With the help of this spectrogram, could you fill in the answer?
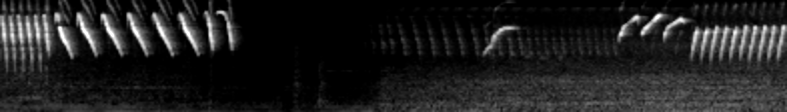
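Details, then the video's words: Singing Belgian canary: a rhythmic series of descending slurred notes, a pause with faint background hiss, a few rising whistles, then a rapid high trill that starts up again. "Belgian Canary Song"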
